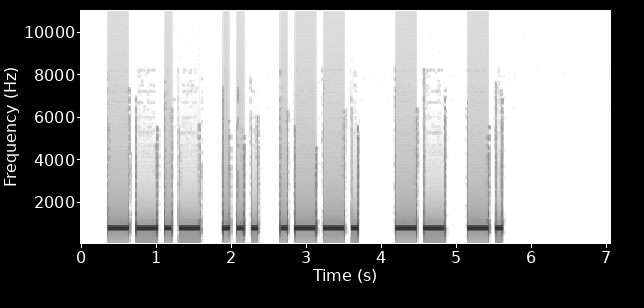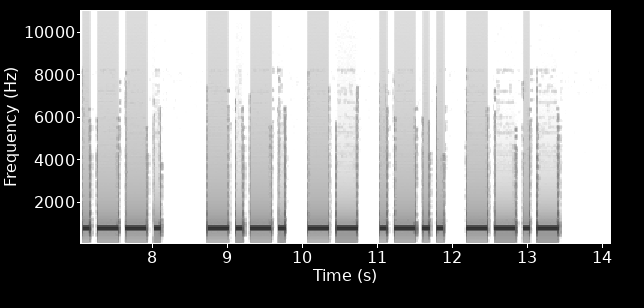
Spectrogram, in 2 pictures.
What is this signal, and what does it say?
Morse code, heard as a keyed tone, about 13 wpm, 800 Hz. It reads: QSPMN PCMLQ
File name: LEZIONI / 6 PKX0 / 6 P 12wpm 2033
